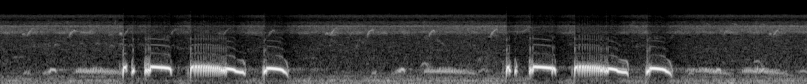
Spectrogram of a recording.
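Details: Spotted dove lure call: two repeated cooing phrases about four seconds apart. Each opens with short taps, then a short coo, a longer falling coo and a final note. Quieter doves coo softly in the background.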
